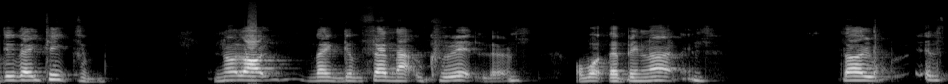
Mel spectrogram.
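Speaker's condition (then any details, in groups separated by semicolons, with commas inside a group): Cerebral palsy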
